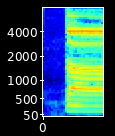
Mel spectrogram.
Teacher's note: লাগিয়ে তা উচ্চারণ করতে হয় তার সিফাত হলো পাঁচটি হলো হামস হামস মানে হলো বাতাস বের করা অর্থাৎ তা যখন আপনি উচ্চারণ করবেন বাতাস বের করবেন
